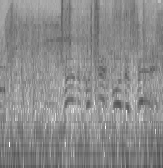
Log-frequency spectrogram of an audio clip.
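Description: Laser guns fire in rapid bursts.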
